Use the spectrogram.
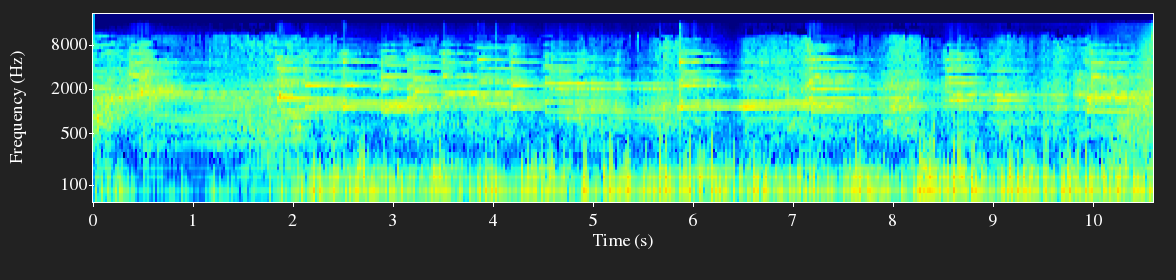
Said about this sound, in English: Oh, that's why you go ka-ching every hour. That's the one, my friend. Thanks to those Dutch clocks.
